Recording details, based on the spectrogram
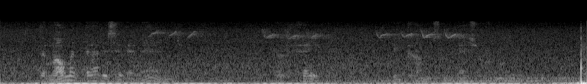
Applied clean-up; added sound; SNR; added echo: none; Water; 2 dB; reverberation time 2.8 s.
